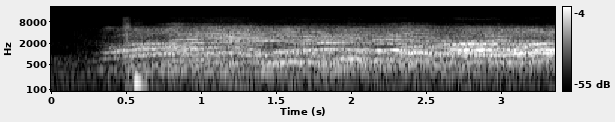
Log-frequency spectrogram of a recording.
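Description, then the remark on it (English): A group of children shouts "Come in, human robot" together all at once, a loud, sustained burst of voices that starts abruptly and holds steady for a few seconds. “Yell it out again, nice and loud so it can hear.”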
